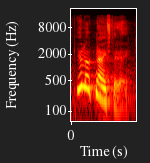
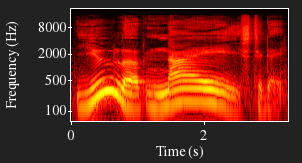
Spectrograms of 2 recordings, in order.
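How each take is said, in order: First: It is said in a plain, friendly tone. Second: It is said in a loaded, suggestive tone. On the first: It is an innocent compliment. "it's no problem. That's not sexual harassment" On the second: It may be a form of harassment. "very same words, but there's a different inflection"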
